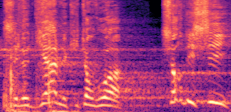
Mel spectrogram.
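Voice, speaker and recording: A man acts a village priest in an audio drama. The slightly high voice is severe and disbelieving, echoing with long reverb in a large interior. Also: lively intonation, measured pace, over music. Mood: indignant. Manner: indignant, severe. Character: stern, sceptical village priest. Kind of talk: French audio drama acting. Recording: echoey church-like hall with long reverb.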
